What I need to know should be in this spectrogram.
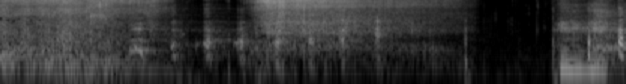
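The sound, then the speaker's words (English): A voice imitates ocean waves with breathy, rushing hisses that swell and fade in a few uneven surges, broken by brief silences, ending on a slightly throatier burst. “Or that was either the ocean or a respirator.”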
